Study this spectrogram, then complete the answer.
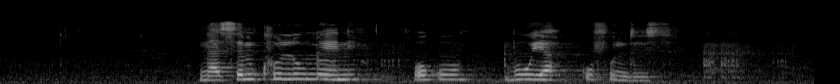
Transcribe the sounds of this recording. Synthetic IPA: nasem̩kʰulumeniwok̬uɓujak̬ufundʱiːsḁ

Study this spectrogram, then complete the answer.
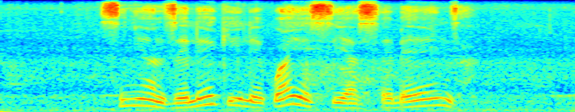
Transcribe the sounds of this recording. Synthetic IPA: siɲand͡zʱɛlekʼilɛkʼwajɛsijasɛɓɛːnd͡zʱa

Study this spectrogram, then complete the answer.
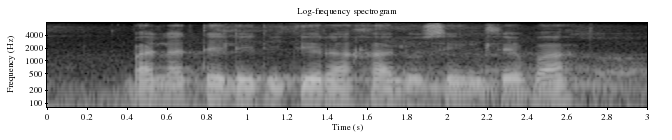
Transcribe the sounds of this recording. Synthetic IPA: ba̰latʼɛleditʼiɾaχalɔsɪn̩t͡ɬʼɛba

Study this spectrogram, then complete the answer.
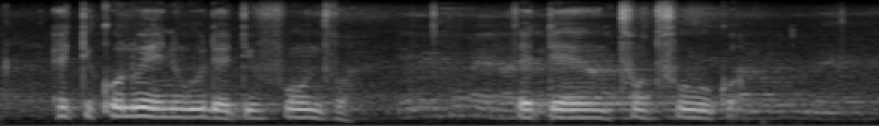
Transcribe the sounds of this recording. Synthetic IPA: etʼik̬ʼɔlwenik̬uletʼifundʱwa | tʼɛtʼentʰutʰuːk̬ɔ̰

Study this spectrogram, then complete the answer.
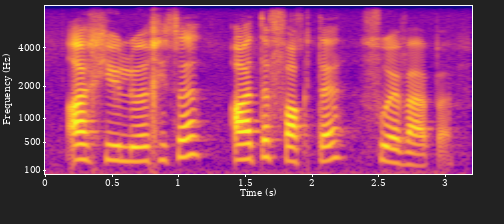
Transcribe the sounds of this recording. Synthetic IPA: ʔɐrχioluəχisə | ʔɐrtəfɐktə | fuərværpə̰

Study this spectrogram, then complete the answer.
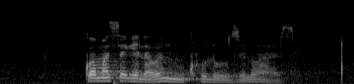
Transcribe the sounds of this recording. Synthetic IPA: k̬wamasɛk̬ɛlaweŋkʰuluzilwaːzi

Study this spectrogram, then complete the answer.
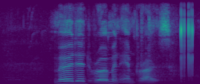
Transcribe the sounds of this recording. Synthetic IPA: mɜːdədɹomə̃nɛ̃mpɹaz̥

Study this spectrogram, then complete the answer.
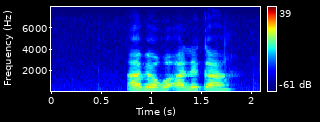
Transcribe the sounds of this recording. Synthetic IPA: abɛɣʊʔalɪkʼa

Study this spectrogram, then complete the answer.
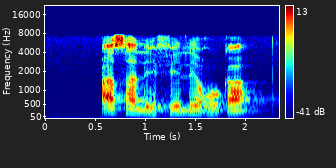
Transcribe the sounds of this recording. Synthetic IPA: a̰salɪfɪlɪɣʊkʼa

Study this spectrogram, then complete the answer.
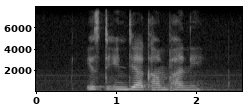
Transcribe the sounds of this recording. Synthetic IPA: istʼiindʼiakʰam̩pʰani

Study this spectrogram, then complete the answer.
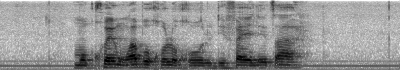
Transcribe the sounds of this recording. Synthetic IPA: mʊq͡χʰweŋ̩wabʊχʰʊlʊχʊlʊdifaɪlet͡sʼa

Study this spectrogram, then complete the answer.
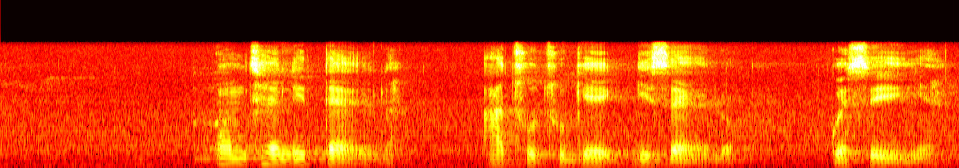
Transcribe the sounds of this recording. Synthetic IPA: um̩tʰelitʼɛla | atʰutʰuk̬ek̬isɛlɔ̰ | k̬wesiːɲɛ

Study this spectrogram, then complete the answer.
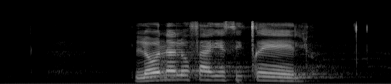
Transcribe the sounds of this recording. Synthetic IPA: lɔnalɔfak̬ɛsiǀɛːlɔ

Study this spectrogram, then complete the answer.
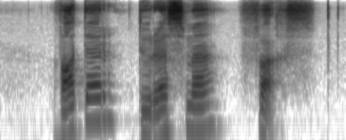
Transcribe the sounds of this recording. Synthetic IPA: vɐtər | tuɾəsmə | fə̰χs

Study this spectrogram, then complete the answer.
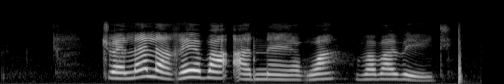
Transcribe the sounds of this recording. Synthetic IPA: t͡ʃʼwɛlɛlaɣɛbaʔanɛɣwa | baβabeːdi

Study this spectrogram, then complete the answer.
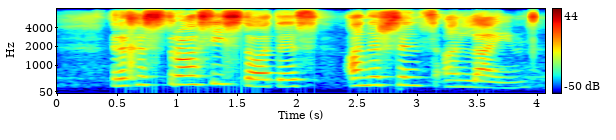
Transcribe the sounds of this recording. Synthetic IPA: rəχəstrɑːsistɑːtəs | ʔɐndərsənsɐnlɛjn

